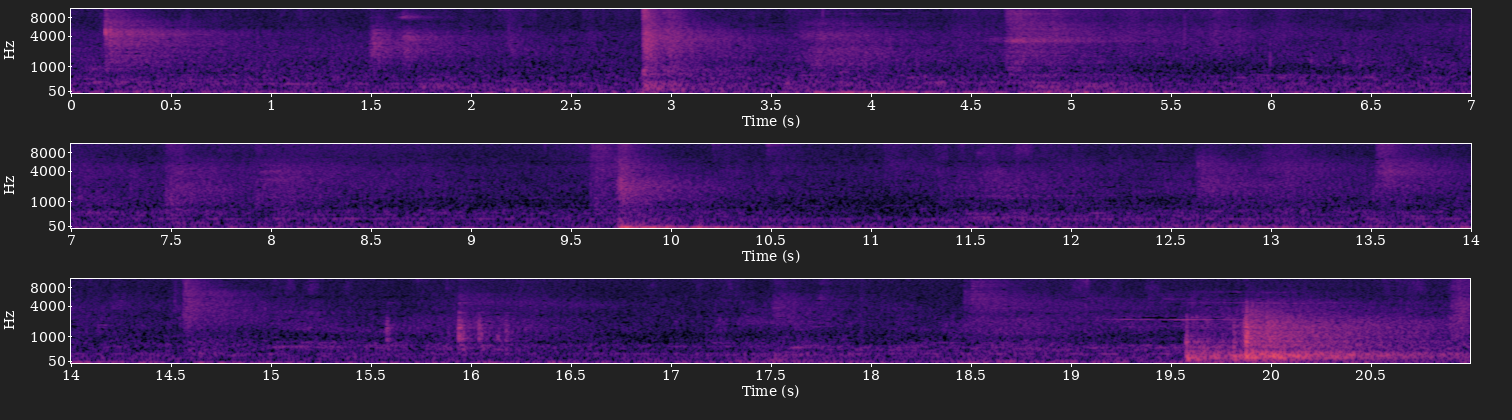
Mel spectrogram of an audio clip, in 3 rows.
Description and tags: P3 ZKM cafeteria mix 9
ZKM Karlsruhe Indoor Bistro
